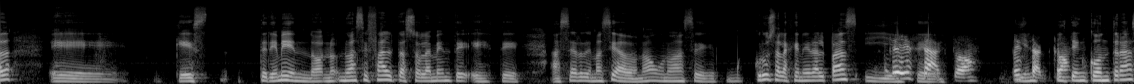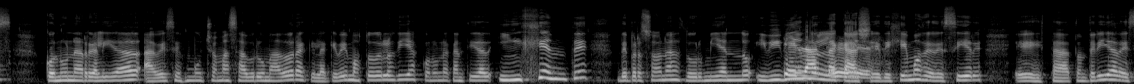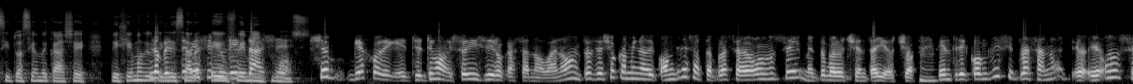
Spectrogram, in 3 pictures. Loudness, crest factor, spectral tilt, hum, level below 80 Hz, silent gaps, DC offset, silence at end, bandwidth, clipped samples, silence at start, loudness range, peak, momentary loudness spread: -22 LUFS; 16 dB; -6 dB/octave; none; -68 dBFS; none; under 0.1%; 0 s; 15.5 kHz; under 0.1%; 0 s; 6 LU; -6 dBFS; 11 LU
